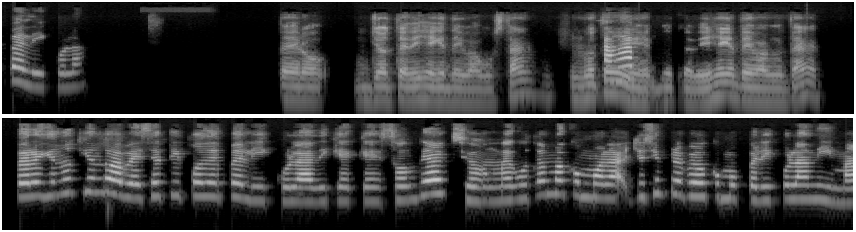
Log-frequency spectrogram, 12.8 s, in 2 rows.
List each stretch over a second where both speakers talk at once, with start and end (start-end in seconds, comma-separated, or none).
none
